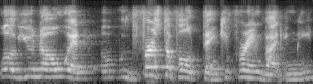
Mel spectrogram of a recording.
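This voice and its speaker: The speaker is a woman with a Spanish accent. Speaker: ESL teacher. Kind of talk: casual interview. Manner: hesitant fillers.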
